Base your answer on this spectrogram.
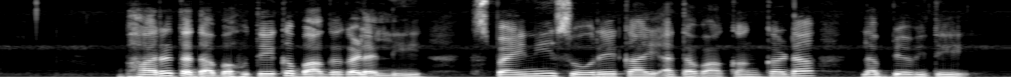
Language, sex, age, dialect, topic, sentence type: Kannada, female, 31-35, Coastal/Dakshin, agriculture, statement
